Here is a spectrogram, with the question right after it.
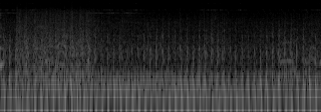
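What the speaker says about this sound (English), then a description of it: "there's also a chopper which is just consistently dropping down" A helicopter in the video game Freedom Fighters hovers in a Manhattan warehouse district, dropping reinforcements, its rapid rhythmic rotor thumping steady and continuous at low volume, alone without talk.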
